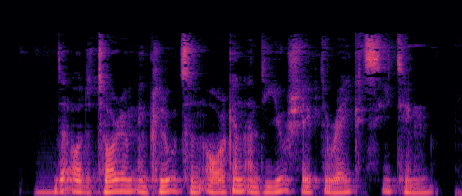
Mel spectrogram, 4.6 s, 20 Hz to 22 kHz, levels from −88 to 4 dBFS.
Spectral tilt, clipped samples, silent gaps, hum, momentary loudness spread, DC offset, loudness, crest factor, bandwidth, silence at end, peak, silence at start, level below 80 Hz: -5 dB/octave; under 0.1%; none; none; 8 LU; under 0.1%; -27 LUFS; 20 dB; 11.5 kHz; 0.3 s; -8 dBFS; 0.35 s; -48 dBFS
